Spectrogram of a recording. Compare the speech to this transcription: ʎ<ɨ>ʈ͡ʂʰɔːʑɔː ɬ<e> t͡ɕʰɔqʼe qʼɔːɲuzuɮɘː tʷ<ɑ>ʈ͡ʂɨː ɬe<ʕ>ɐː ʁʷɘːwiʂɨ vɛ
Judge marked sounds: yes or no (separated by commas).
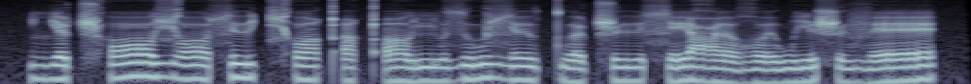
no, no, no, yes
